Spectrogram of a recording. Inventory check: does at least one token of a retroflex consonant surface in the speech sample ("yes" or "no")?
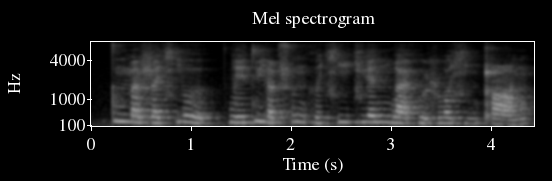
yes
